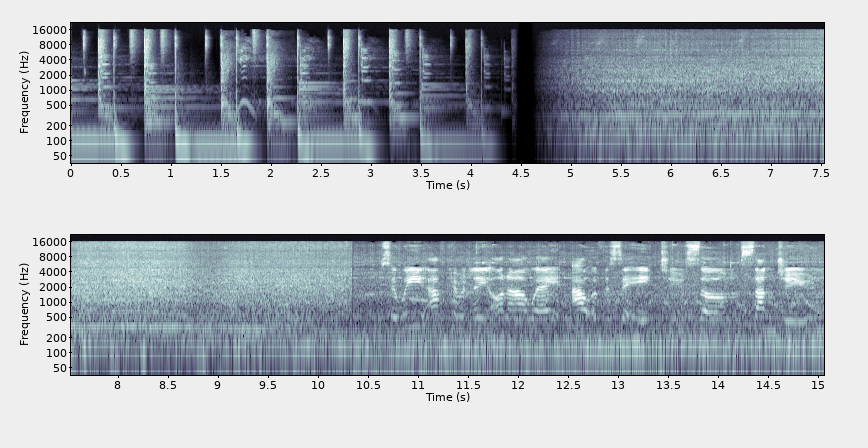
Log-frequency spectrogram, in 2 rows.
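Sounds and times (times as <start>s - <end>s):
road traffic: 4.6s - 15.0s
minibus engine rumble: 4.7s - 15.0s
vehicle engine drone: 4.7s - 15.0s
woman talking: 10.6s - 15.0s.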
